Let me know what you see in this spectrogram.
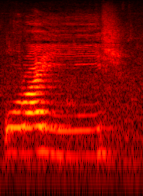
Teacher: the 2 sukoons comes together, so it's hard to say Quraysh. So you have to make it longer, and this kind of mad we call it mad al-lim. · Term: lean mad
